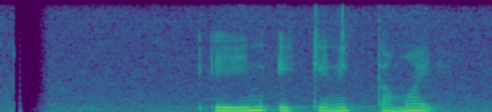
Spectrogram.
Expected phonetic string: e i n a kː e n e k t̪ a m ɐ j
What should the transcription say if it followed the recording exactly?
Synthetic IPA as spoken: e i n e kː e n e k t̪ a m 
